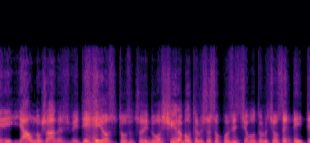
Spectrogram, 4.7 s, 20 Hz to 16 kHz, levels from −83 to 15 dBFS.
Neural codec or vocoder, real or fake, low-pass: codec, 16 kHz in and 24 kHz out, 0.9 kbps, LongCat-Audio-Codec, four codebook decoder; fake; 10.8 kHz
